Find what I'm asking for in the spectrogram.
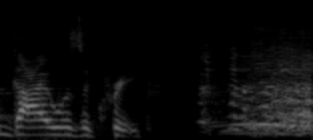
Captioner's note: laughter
